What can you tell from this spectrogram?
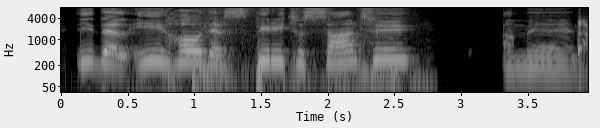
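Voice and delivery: mock-solemn Spanish blessing, dropping on the amen; priest from The Exorcist. Finishing the super chat blessing, mock priestly intoning. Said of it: "sound like the priest from The Exorcist".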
